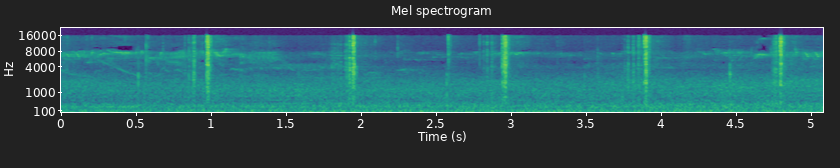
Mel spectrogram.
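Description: Cheap survival knife whittling a small wooden stick to a point, each stroke giving a sharp click roughly once a second, over a steady low rumble.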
